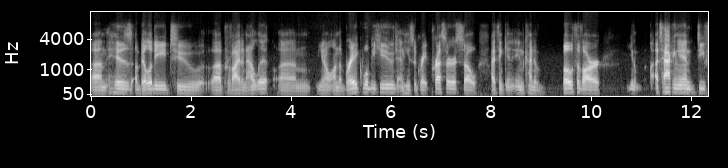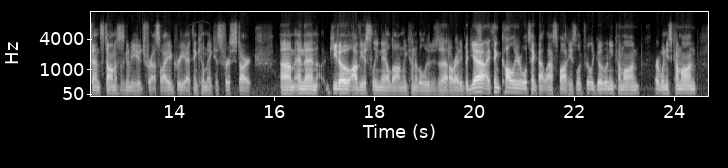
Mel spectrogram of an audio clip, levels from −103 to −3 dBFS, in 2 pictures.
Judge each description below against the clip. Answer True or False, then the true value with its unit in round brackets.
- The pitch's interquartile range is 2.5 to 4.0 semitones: True (3.5 semitones)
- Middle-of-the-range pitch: False (95 Hz)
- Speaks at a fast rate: True (225 wpm)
